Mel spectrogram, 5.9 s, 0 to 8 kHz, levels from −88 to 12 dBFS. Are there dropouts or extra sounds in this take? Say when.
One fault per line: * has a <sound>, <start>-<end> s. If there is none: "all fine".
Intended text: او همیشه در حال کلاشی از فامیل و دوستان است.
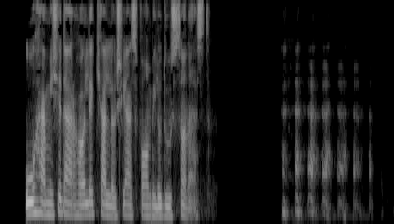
* has a laugh, 4.2-5.6 s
